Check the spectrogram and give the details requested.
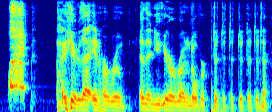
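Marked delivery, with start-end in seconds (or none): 0.1-0.4 high, loud indignant grandma; high mock outrage. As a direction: shriek it like an offended granny. Grandma hears insult.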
